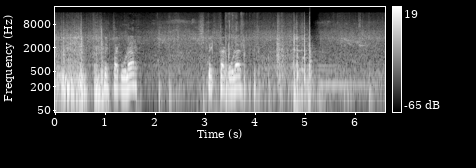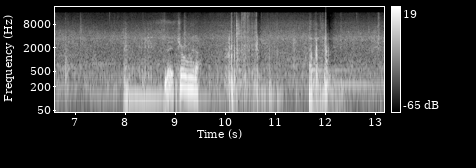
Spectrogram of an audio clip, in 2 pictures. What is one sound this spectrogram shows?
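A wooden press thumps down, flattening soft fruit.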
